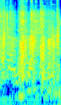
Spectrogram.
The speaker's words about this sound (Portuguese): Salva de palmas, muito obrigado! Valeu!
